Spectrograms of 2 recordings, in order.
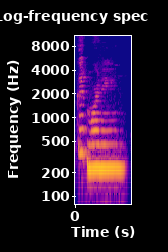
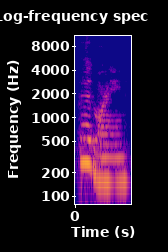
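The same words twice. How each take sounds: First: The pitch starts high and falls. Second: The pitch starts low and falls. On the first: The speaker is excited. "High declining pitch signals more excitement" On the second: The speaker is less excited. "than does low declining pitch"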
